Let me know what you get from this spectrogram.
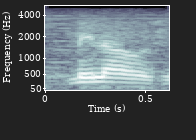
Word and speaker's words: Mélange: And the CD is called Mélange. And am I pronouncing it the way you'd like it pronounced? – Mélange is good.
